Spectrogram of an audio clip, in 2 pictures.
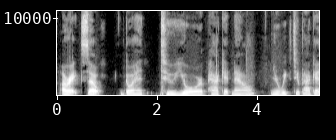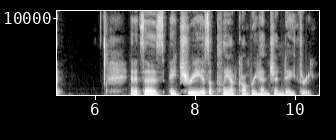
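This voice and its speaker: A woman with a gravelly, creaky edge to her mid-pitched voice teaches young children informally. She speaks as a schoolteacher, guiding them with questions and simple instructions. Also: steady tone, slow pace. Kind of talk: informal read-aloud lesson for children.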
